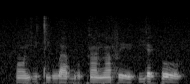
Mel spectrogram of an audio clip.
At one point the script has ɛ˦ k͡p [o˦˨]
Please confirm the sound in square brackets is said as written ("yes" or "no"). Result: yes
